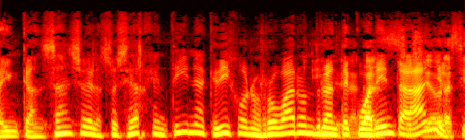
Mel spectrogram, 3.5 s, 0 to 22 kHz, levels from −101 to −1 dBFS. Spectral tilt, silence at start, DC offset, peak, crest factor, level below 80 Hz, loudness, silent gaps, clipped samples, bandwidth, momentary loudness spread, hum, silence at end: -6.5 dB/octave; 0 s; under 0.1%; -4 dBFS; 20 dB; -64 dBFS; -24 LUFS; none; under 0.1%; 14 kHz; 7 LU; none; 0 s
